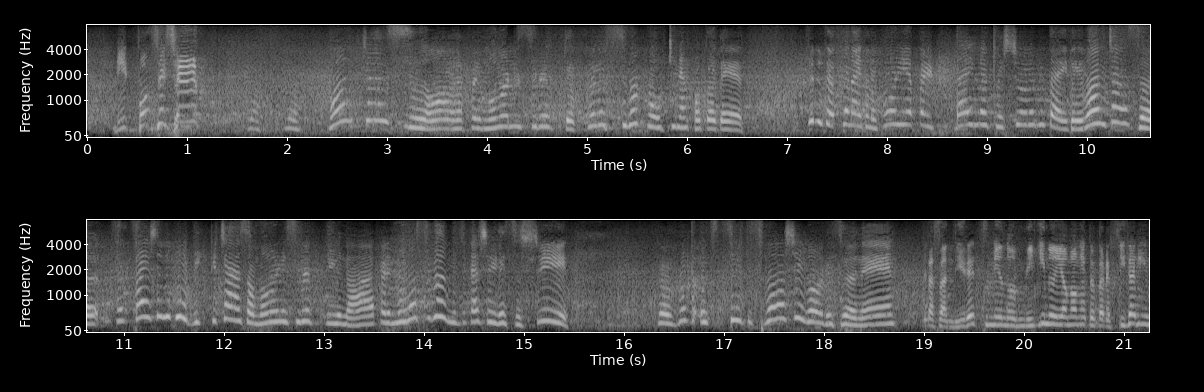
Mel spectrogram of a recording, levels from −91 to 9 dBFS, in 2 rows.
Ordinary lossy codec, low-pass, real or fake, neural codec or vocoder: none; none; fake; codec, 16 kHz, 1 kbps, X-Codec, HuBERT features, trained on general audio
